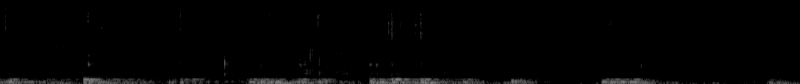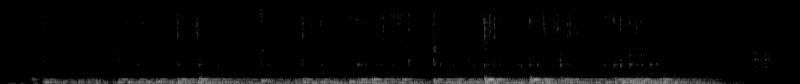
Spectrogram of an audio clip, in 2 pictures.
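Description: Typing on a computer keyboard: bursts of rapid key clicks broken by short pauses, stopping about a second before the end.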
